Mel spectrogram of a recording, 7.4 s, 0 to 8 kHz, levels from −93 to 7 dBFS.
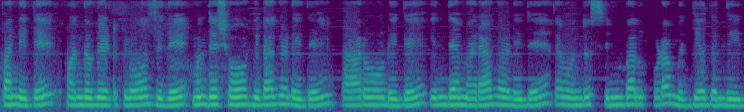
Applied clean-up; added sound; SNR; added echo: neural separator model SepFormer DNS4.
